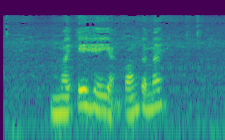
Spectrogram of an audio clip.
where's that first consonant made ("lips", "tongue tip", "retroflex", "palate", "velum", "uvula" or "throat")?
lips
